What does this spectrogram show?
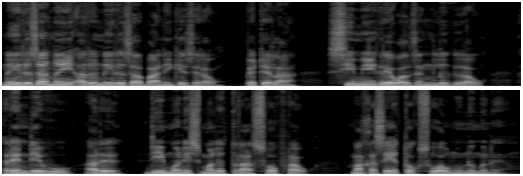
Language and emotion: Bodo, neutral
